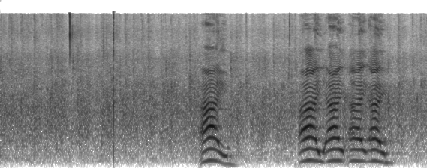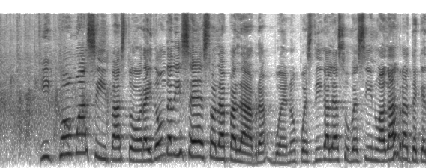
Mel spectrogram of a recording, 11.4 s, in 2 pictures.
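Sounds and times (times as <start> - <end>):
audience applause: 0.0 - 7.6
speech: 2.6 - 3.3, 4.0 - 5.4, 6.2 - 11.3.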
